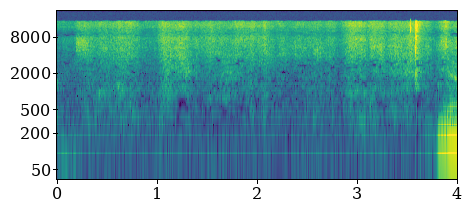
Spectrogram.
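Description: Faint, soft rubbing, with a small click shortly before the end.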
